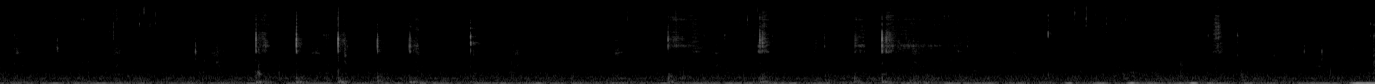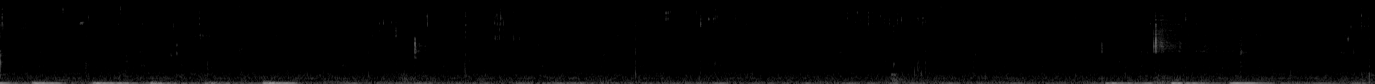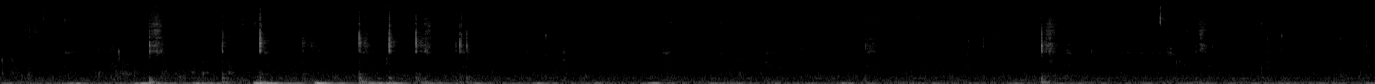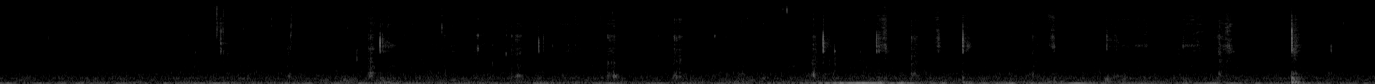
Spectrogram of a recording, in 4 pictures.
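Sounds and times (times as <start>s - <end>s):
person chewing with wet mouth smacks: 0.0s - 8.8s, 9.4s - 26.5s, 27.1s - 54.9s.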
